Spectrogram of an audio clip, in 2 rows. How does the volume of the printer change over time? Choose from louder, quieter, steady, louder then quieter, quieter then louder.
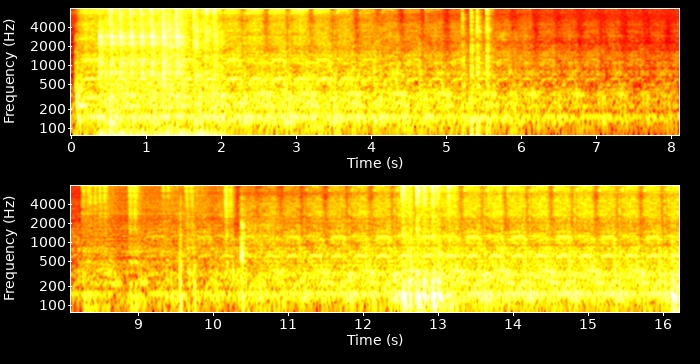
quieter then louder.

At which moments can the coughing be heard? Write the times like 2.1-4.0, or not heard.
1.1-1.9, 10.3-10.9.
